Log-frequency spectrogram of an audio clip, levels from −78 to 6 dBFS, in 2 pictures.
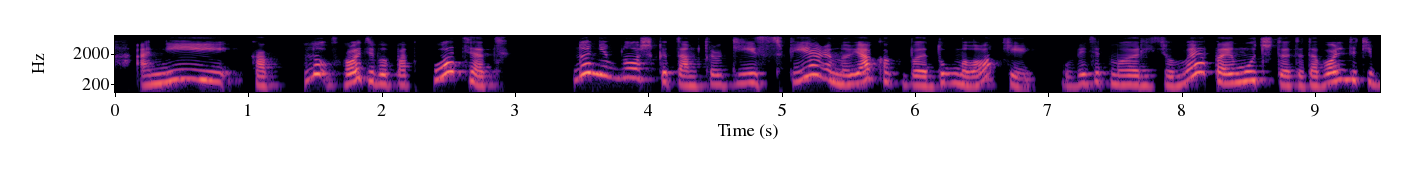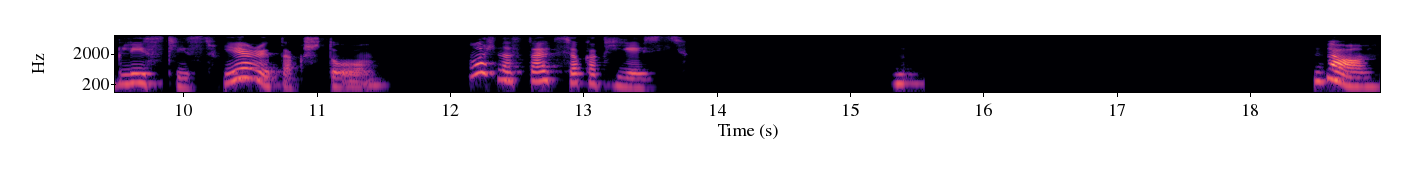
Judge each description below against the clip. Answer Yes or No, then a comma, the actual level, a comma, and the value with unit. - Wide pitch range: Yes, wide, 6.1 semitones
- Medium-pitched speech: No, high, 230 Hz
